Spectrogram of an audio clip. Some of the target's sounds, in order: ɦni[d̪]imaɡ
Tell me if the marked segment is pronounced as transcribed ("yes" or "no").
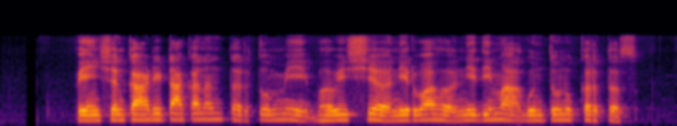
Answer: yes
